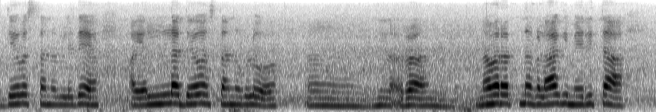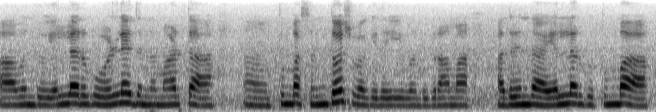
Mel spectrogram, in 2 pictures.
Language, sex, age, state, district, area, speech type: Kannada, female, 45-60, Karnataka, Kolar, rural, spontaneous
